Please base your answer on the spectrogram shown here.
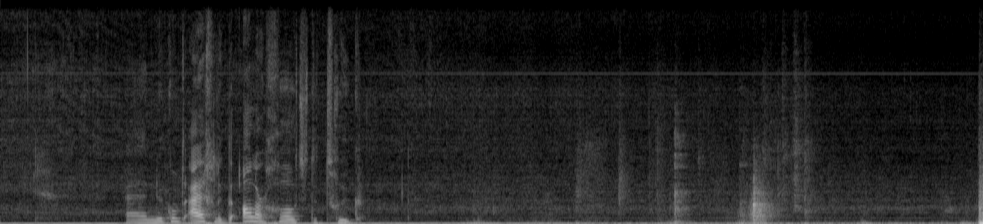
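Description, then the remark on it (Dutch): A steady low electric whirring runs unbroken through the whole recording, the sound of an electric milk frother, set on its base and switched on, churning milk, with a person talking briefly over it near the start. “Je hoort hem nu schuimen.”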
